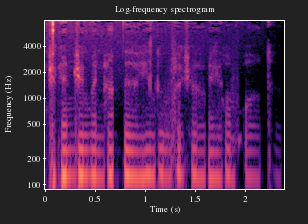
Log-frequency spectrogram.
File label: jack and jill fade out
